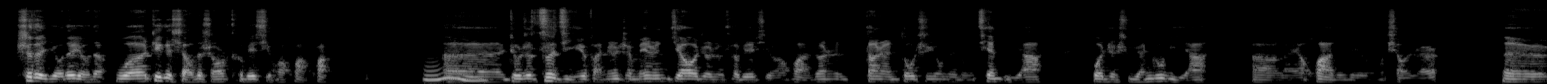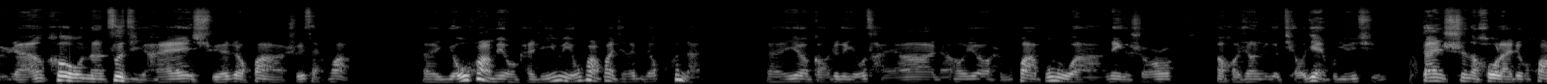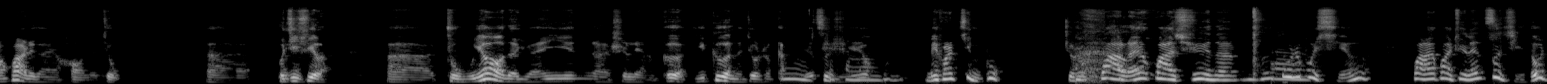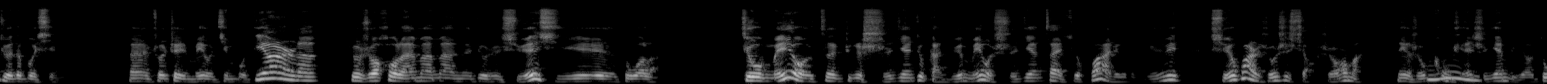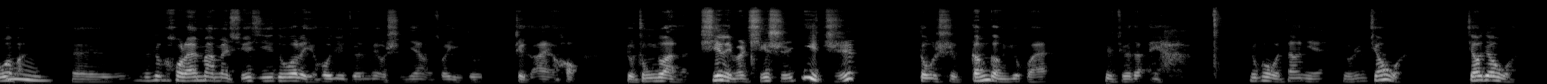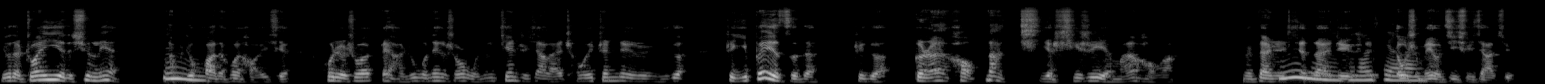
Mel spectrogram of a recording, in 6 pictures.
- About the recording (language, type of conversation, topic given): Chinese, podcast, 是什么原因让你没能继续以前的爱好？
- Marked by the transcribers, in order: other background noise; other noise; chuckle; tsk; tsk; tapping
